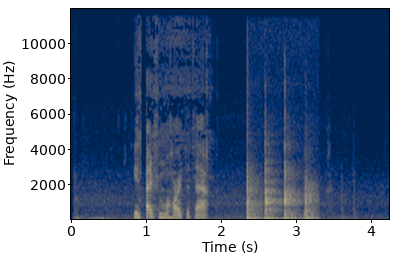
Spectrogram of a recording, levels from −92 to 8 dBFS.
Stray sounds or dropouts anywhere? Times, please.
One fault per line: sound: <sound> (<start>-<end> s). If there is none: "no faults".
sound: dropout (0.9-1.0 s)
sound: thud (2.3-3.3 s)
